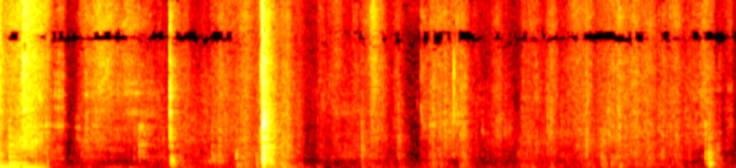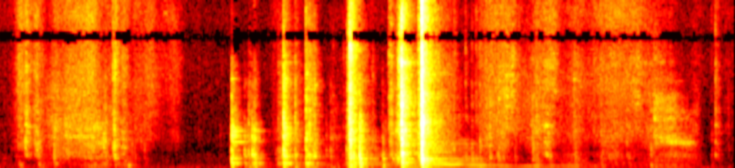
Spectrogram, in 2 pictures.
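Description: Background music fading out in the first half-second, then scattered knocks and clicks of the hard plastic parts of a Graco Everyway Soother baby swing being handled and fitted together. The knocks are busiest and loudest from about ten to twelve seconds in.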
